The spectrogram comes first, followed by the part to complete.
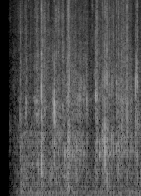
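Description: Pen writing on paper, a run of small irregular scratches and ticks as notes are taken.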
